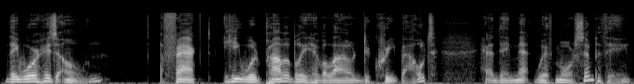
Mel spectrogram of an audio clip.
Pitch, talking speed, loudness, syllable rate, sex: 105 Hz, 190 wpm, -20 LUFS, 5.2 syllables/s, male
